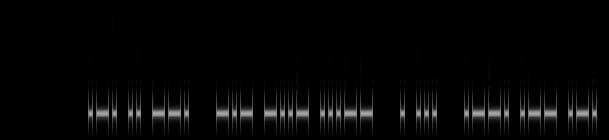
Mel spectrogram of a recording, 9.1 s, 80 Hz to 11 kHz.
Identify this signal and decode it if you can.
Morse code, heard as a keyed tone, about 20 wpm, 700 Hz. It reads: RIG KX3 ES PWR
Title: K1USN SST QSO Practice 20wpm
